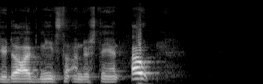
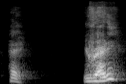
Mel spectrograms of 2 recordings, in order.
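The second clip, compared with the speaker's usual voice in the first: hyping up the dog; 4 semitones higher, 3 dB quieter, faster than usual. Real, not acted.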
